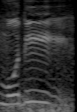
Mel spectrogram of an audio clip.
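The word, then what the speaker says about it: Modi: Pronunciation तो मोदी कहलाता है। हाँ, तो इसलिए मैंने कहा दाल और डाल में अंतर है।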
